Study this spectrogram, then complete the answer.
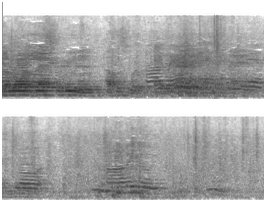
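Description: A man speaks aloud nearby.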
